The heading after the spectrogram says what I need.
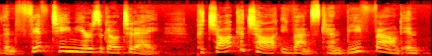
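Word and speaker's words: PechaKucha: I spoke earlier of Pacha-Kacha. That's spelled P-E-C-H-A-K-U-C-H-A, which means chit-chat, Japanese style.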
